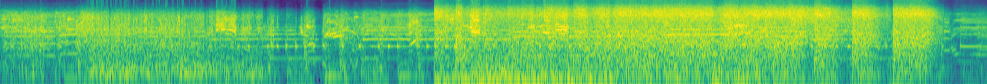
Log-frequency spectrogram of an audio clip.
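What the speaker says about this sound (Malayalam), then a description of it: "എന്തിനാ ആളുകൾ പടക്കം പൊട്ടിച്ചേ?" Firecrackers set off by a crowd during Vishu celebrations at a political stage event, heard as loud, continuous crackling bursts and crashes that swell heavier midway and keep going for the whole stretch.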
